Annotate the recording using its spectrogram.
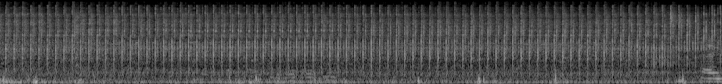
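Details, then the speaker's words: Biotronix pneumatic radial shockwave therapy device, a 10-bar machine, firing at 3 bar energy with frequency set to 12: rapid, regular hard tapping pulses, about four a second. "When I will press the same, it will start giving shockwave. You can see it's 3 bar energy."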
